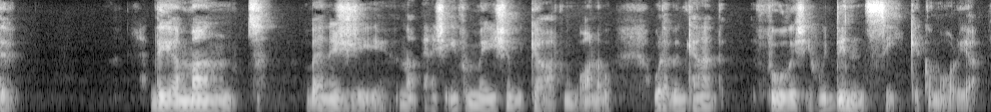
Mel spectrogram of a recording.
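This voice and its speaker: Quietly and at a moderate pace, a man with a fairly low pitch talks in a flat, monotone way, his loudness swinging widely and his speech broken by long, frequent pauses. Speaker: anime and manga reviewer. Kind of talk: manga chapter review. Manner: talking a little bit quietly; halting, self-correcting.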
